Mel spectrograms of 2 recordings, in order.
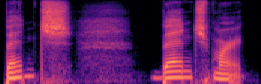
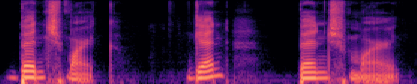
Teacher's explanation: Pronunciation wise, first syllable is the stressed part, benchmark.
